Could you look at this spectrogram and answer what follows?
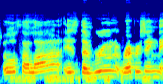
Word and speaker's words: Othala: And then Othila, pronounced Othala, is the rune representing the ancient lands.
